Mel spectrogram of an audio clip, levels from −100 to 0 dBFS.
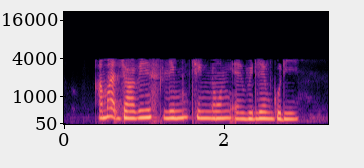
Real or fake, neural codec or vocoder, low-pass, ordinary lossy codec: fake; codec, 16 kHz, 4 kbps, X-Codec, HuBERT features, trained on LibriSpeech; 7.2 kHz; AAC, 16 kbps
